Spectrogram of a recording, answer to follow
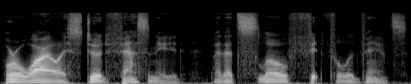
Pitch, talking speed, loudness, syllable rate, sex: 90 Hz, 160 wpm, -20 LUFS, 4.7 syllables/s, male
